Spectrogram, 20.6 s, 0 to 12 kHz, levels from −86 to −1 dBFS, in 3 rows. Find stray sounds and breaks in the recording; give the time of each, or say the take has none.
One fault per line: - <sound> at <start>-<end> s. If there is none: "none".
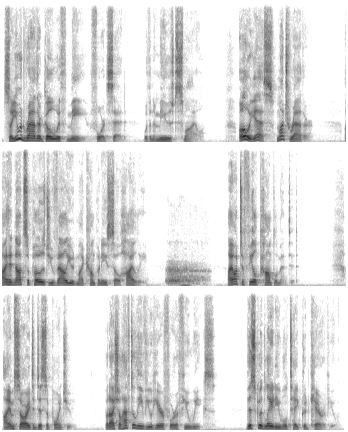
- sigh at 10.1-11.1 s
